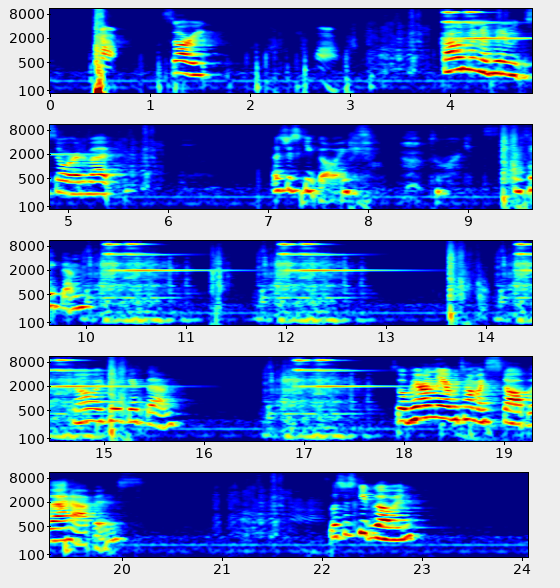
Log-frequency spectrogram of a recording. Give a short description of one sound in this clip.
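A girl talks with animation into a close microphone.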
